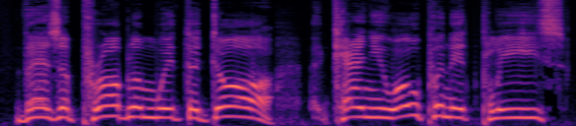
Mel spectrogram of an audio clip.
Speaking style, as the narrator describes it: he shouted

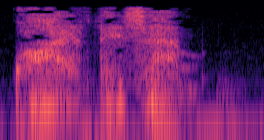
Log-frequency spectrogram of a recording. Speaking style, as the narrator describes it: Frodo whispered

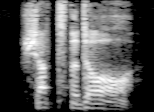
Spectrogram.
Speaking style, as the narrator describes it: he grunted

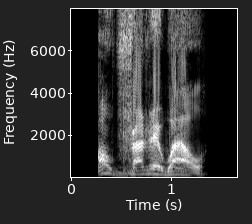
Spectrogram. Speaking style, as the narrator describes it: Carter snapped

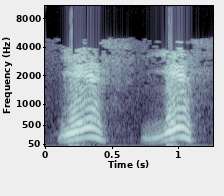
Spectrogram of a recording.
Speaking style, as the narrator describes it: shouted Schwartz defiantly

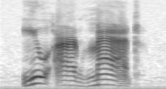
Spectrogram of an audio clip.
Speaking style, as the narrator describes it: the god's wife said hoarsely

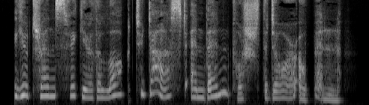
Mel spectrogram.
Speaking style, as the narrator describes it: she whispered

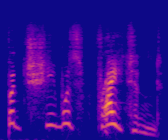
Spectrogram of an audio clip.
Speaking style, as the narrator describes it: Hermione burst out angrily

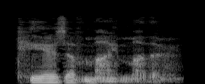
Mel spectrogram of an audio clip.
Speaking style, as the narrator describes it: he said in a low voice

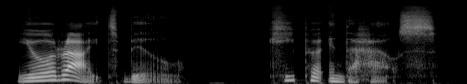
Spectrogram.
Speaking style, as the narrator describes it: Fagin said slowly

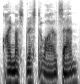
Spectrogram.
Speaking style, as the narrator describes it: whispered Frodo

